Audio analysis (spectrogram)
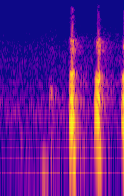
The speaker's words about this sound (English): Oh, there's that squeaky duck. I know. I'm waiting for a pay raise from my boss so I can afford a chair that doesn't squeak.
